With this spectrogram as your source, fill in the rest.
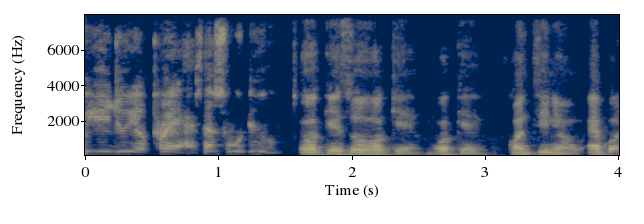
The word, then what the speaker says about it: wudu: No, ablution is wudu.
